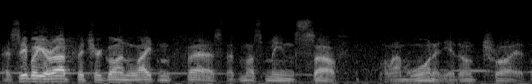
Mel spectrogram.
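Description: An actor playing a stern, steady American frontier lawman in a 1950s radio western, with a husky voice. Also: deep voice, normal speed, slight background noise, poor audio. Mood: stern warning.

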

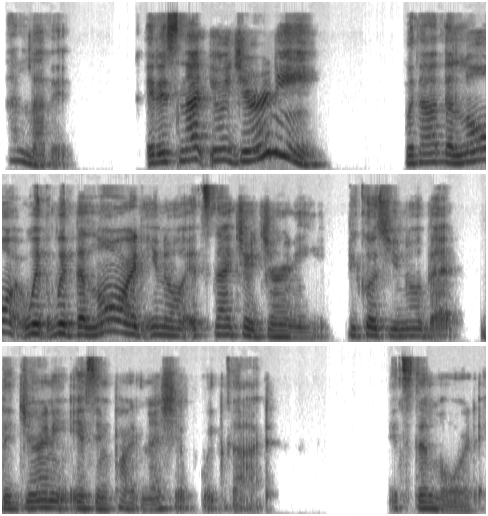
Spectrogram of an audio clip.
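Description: Woman from ghana preaching on her podcast, low voice but jumps all over, loud then hushed. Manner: emphatic, swinging from bright exclamations to soft murmurs. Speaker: devotional podcast host. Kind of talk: spoken devotional teaching.

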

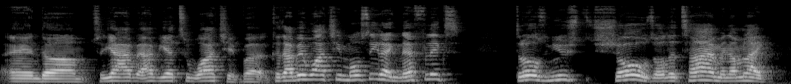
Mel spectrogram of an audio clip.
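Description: A man's voice: a little high, expressive, moderate pace. A man in his thirties co-hosting a podcast, telling laid-back stories in casual chat and swearing now and then. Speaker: podcast co-host.

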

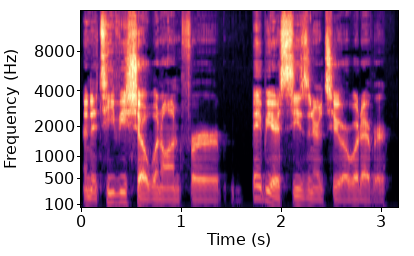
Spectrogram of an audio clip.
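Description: Low-voiced man in his late twenties, casual podcast co-host, long explanations, dry close sound. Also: animated, fast talker, a bit bright, no echo. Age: 20s. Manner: explains at length, reacts to a movie while talking.

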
